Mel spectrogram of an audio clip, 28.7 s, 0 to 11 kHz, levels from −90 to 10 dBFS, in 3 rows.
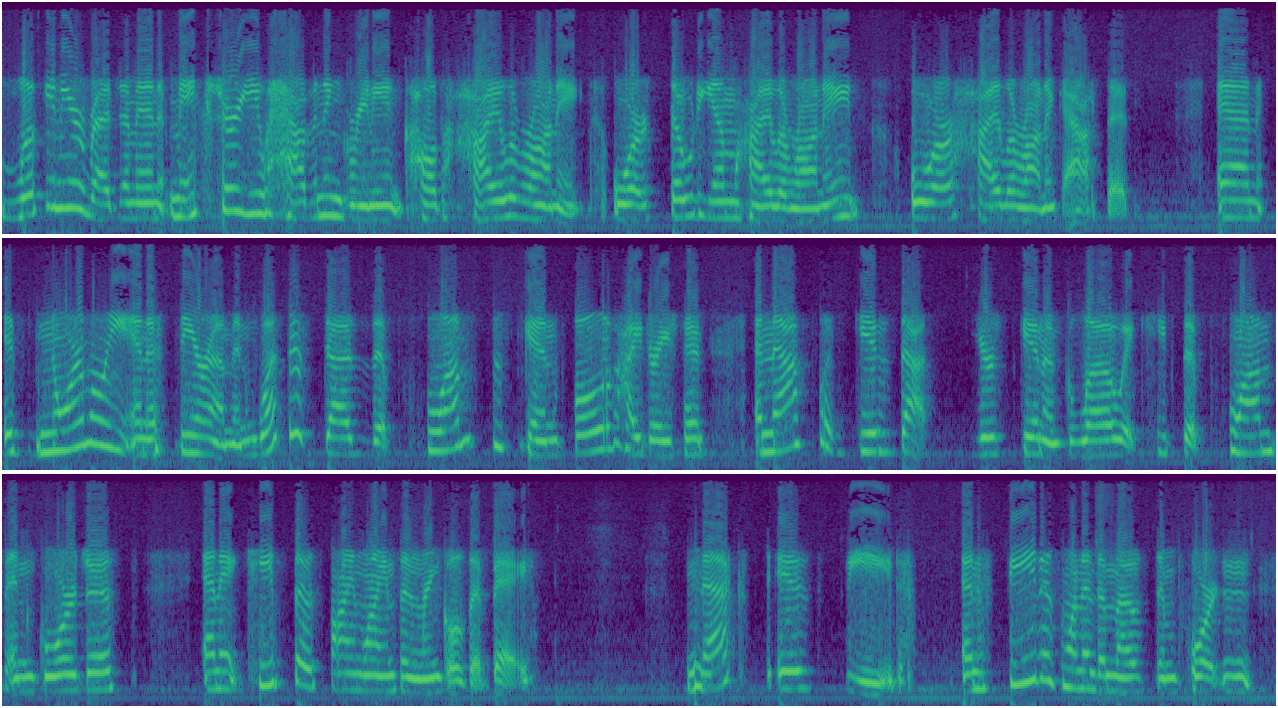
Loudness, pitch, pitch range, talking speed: -19 LUFS, 260 Hz, 230-360 Hz, 150 wpm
